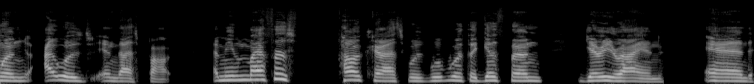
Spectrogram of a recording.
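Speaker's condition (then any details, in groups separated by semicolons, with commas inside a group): Cerebral palsy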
